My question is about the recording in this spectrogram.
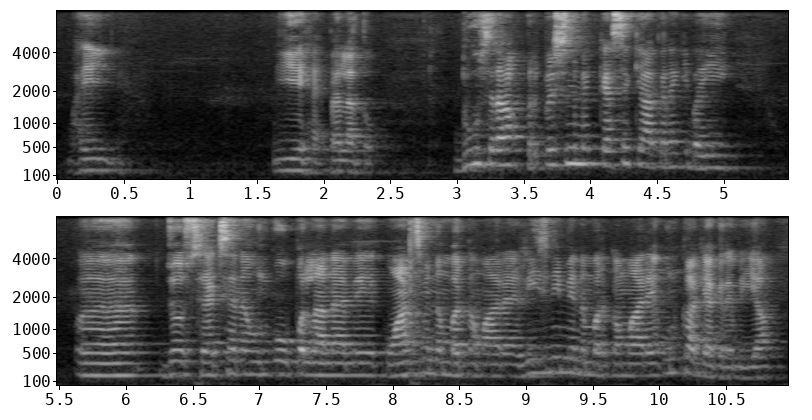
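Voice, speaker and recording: A man's voice: fairly high pitch, a bit bright. A young man giving a casual, earnest motivational talk to exam aspirants. He talks chattily, drops English words into his speech, and keeps repeating his advice to push the point. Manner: earnest, urging and repetitive. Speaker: banking exam coach. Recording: roomy echo.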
